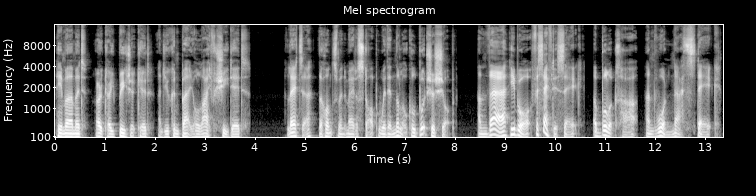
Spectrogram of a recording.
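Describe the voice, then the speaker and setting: A man's voice: lowish voice, lively intonation, a little slow. A man reading comic verse as an audiobook narrator, with a theatrical, rhythmic delivery.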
